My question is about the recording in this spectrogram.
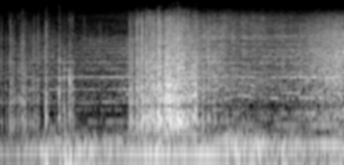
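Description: Aerial fireworks going off: a string of sharp pops, then a dense crackle of many bursting stars that is loudest about two seconds in. Music plays underneath.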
